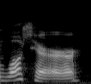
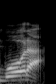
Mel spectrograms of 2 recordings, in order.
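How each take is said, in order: First: It is said in a Canadian accent, strong R. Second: It is said in an Australian accent.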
